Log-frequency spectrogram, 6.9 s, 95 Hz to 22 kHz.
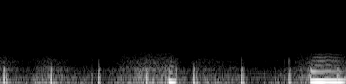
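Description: Steady low heart thumps at about 63 beats a minute over a low hum; a normal resting heartbeat.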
